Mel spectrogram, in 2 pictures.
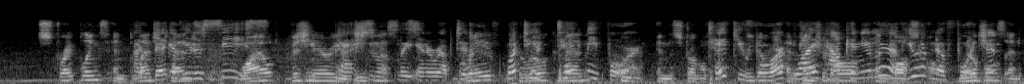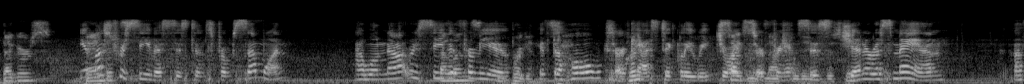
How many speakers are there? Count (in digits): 2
